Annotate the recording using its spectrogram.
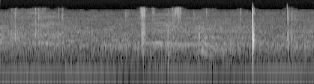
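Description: Cricket bat striking a leather ball in a drive: one sharp crack about three-quarters of the way in. Steady stadium crowd murmur runs underneath.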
